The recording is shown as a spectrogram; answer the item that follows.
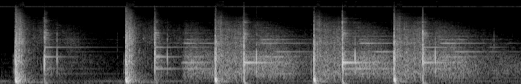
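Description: Standard 5.56mm rounds strike an armor plate backed by two steel witness plates at a 100-meter range, giving sharp ringing metallic impacts in irregular bursts of two or three, loud and close with resonant clangs decaying between hits.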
